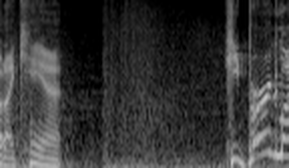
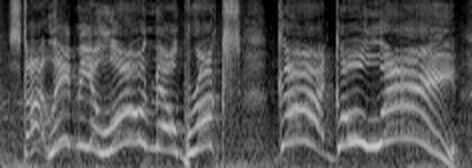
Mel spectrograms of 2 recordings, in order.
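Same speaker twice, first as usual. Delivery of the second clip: high frantic pleading shout, much higher; panicked yelling; 13 semitones higher, slower than usual. Real, not acted. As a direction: beg the monster to back off, screaming high. Fleeing monster, panicked yelling.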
